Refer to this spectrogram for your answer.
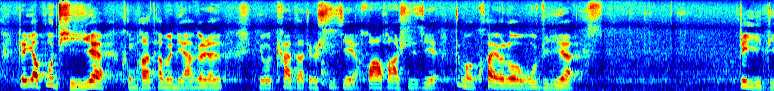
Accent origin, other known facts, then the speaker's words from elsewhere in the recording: China; 我们中国人喜欢拜的天宫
